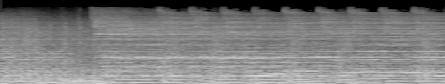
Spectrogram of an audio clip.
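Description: A rock band playing an instrumental passage with no vocals: a drum kit and guitar over a steady groove, with a chord change about a second in.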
